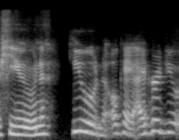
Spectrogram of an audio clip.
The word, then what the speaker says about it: Huhl: Dr. Han, is that how you say the name? So I heard It's Dr. Huhn.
